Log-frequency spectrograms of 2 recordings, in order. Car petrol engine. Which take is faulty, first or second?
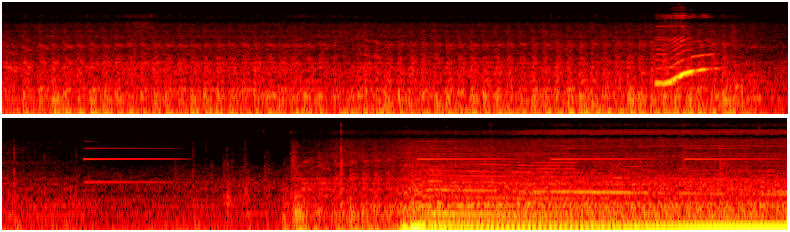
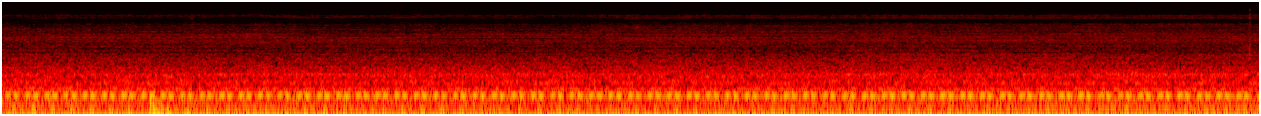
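first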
